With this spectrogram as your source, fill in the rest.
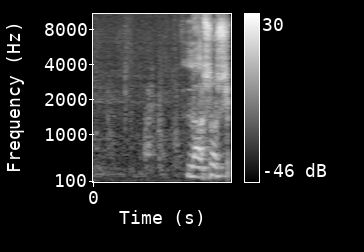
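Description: A man speaks through a microphone in a room.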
